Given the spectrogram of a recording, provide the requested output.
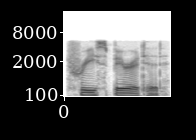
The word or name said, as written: free-spirited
